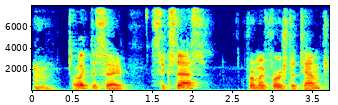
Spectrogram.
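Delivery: talking while chewing, mouth full. Tasting a first batch they just made, the speaker talks while chewing. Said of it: "sorry to be chewing here".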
